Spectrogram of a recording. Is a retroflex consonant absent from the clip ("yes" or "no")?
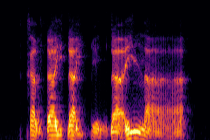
yes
